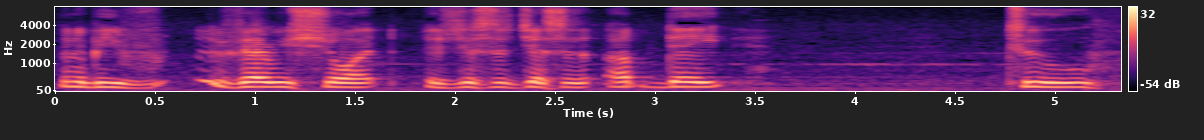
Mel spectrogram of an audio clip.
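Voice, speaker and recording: A man with a somewhat high-pitched voice gives casual commentary while reading a news web page aloud. He speaks haltingly, with frequent fillers, false starts and repeated words. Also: fairly even intonation, darkish tone. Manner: halting, many fillers and restarts, talks through what is on screen. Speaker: religious video commentator.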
